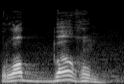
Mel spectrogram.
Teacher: ہے، یدعون، ربا علیحدہ ہم علیحدہ ملا کر پڑھیں گے ربہم، را پر زبر ہے، را کو پر کر کے پڑھیں گے ، با مشدد ہے، با کو جماؤ کے ساتھ پڑھیں گے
